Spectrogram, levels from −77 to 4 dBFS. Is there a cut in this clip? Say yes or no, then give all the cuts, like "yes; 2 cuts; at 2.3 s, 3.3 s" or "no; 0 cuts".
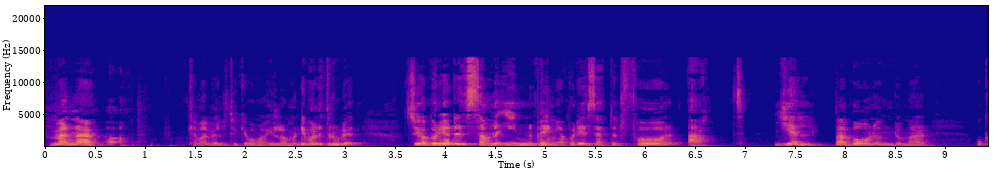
yes; 1 cut; at 2.5 s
